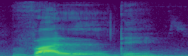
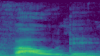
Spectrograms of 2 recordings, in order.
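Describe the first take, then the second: First: The L is made with the tongue touching. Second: The L sounds like a U vowel. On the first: The speaker calls it right. "você encosta a língua no céu da boca" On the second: The speaker calls it wrong. "Não pode pronunciar como se fosse um U"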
